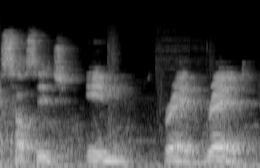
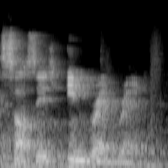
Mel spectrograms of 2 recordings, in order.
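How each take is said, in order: First: The phrase is said slowly, each word clear. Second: The phrase is said quickly, the words run together. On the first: "it doesn't sound like" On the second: "if you say it really quickly"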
